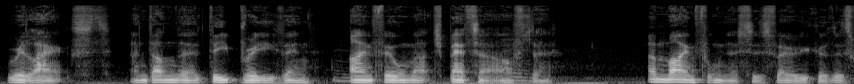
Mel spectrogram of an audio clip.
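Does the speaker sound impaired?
Yes: Parkinson's; specialist Parkinson's nurse Pete, weekly dance for Parkinson's Ballet class with English National Ballet; unstable with fluctuations, 18-20 minute deep breathing exercise tape, mindfulness, daily exercise.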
